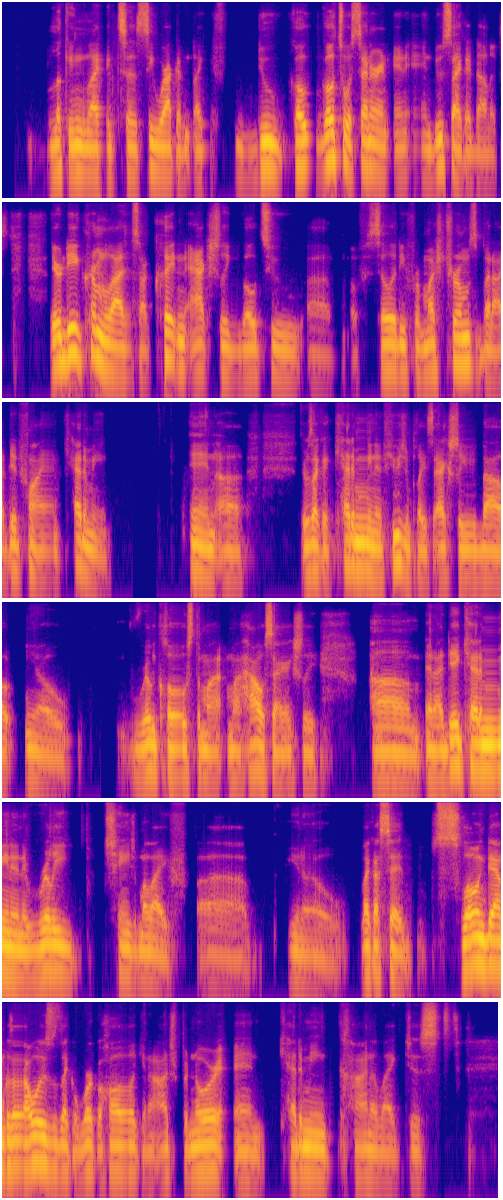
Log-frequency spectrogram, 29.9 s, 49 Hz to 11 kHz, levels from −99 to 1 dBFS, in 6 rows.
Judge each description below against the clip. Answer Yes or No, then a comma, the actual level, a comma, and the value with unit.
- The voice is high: No, low, 100 Hz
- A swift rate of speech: No, average, 185 wpm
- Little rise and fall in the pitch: No, average, 3.9 semitones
